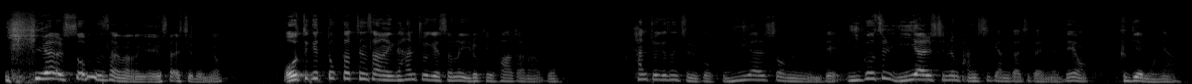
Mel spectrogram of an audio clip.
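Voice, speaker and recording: A male pastor delivers an animated sermon and puts questions to his congregation. His voice sits high for a man and swings widely in pitch. There is a gravelly edge to it. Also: quick pace.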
